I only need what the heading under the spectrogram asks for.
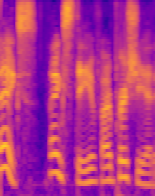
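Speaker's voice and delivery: sarcastic delivery. Thanking Steve after being told he was funny: sarcastic. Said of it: "sense the sarcasm there".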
